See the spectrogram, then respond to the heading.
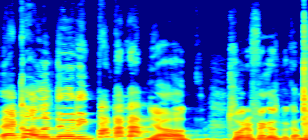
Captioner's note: speaking In Foreign Language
